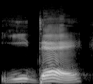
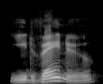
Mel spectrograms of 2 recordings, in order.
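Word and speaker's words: יִדְּבֶנּוּ: this together yid yid it's not yi day it's a shava nach venu yidvenu here is referring to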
